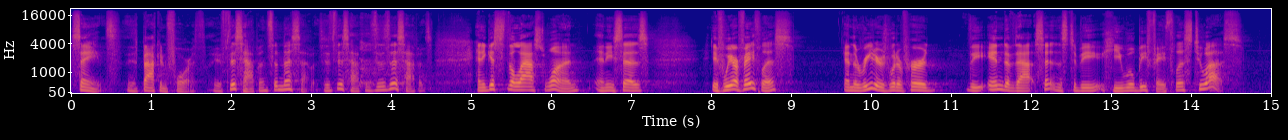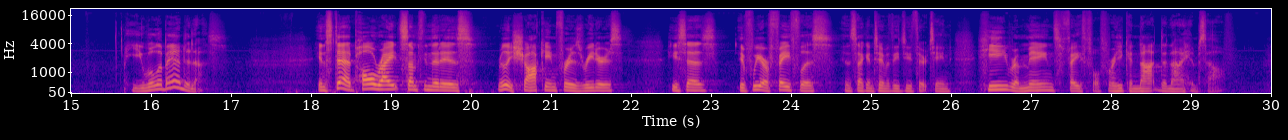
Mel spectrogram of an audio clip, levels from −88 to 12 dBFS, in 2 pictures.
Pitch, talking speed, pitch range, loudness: 150 Hz, 165 wpm, 130-175 Hz, -26 LUFS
